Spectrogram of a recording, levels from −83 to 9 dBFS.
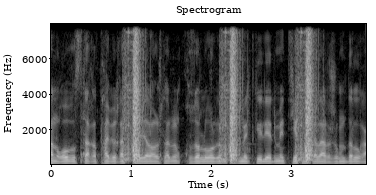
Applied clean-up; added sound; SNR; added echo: none; Tools; -4 dB; none.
